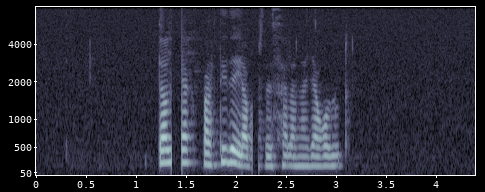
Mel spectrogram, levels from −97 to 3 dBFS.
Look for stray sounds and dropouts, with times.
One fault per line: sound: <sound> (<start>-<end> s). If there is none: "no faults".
sound: dropout (1.4-1.5 s)
sound: dropout (2.2-2.2 s)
